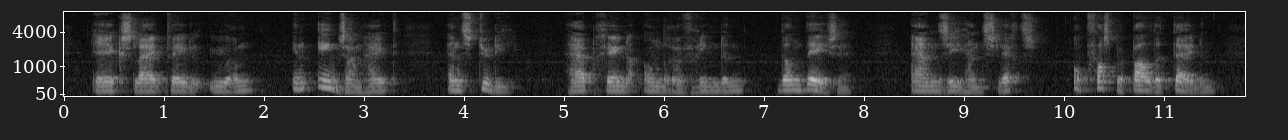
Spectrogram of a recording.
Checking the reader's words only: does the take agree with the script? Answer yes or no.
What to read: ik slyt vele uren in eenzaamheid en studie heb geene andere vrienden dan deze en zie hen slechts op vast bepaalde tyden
yes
